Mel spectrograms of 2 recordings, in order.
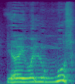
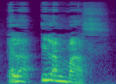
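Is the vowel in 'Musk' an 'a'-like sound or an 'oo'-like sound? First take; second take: oo-like; a-like. First: The vowel in Musk sounds like 'oo'. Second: The vowel in Musk sounds like 'a'. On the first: Most people say it this way. "como dice todo el mundo" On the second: Some people say it this way. "la U la pronuncian como aquí"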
